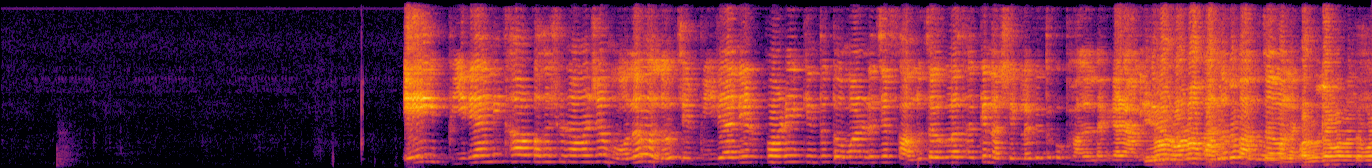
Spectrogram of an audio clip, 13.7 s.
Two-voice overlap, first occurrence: 11 s

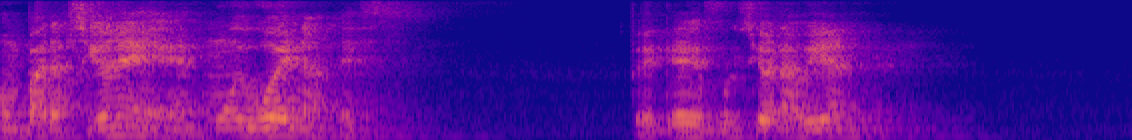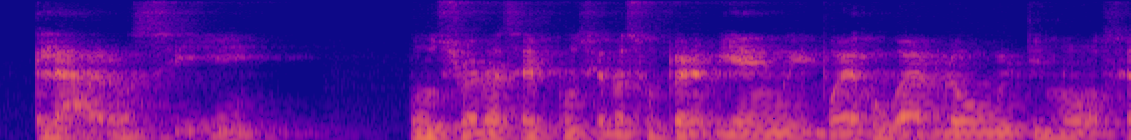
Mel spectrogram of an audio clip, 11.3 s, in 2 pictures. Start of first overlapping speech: none

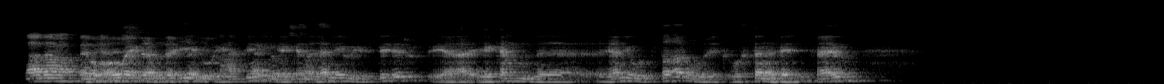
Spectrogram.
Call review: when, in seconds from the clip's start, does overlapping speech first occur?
1 s

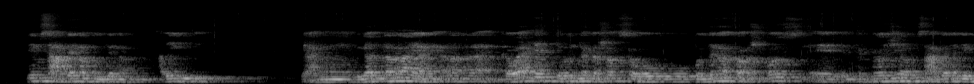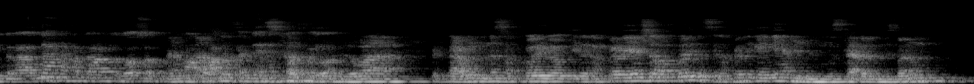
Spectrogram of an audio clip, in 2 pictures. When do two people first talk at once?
11 s

